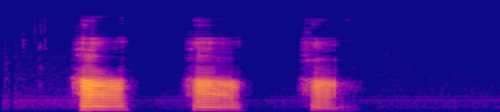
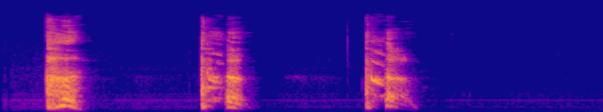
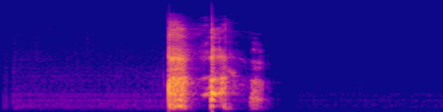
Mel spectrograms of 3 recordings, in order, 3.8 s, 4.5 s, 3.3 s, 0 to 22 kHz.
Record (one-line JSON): {"exhalation_length": "3.8 s", "exhalation_amplitude": 29412, "exhalation_signal_mean_std_ratio": 0.28, "three_cough_length": "4.5 s", "three_cough_amplitude": 28723, "three_cough_signal_mean_std_ratio": 0.31, "cough_length": "3.3 s", "cough_amplitude": 32768, "cough_signal_mean_std_ratio": 0.21, "survey_phase": "beta (2021-08-13 to 2022-03-07)", "age": "65+", "gender": "Male", "wearing_mask": "No", "symptom_sore_throat": true, "smoker_status": "Never smoked", "respiratory_condition_asthma": false, "respiratory_condition_other": false, "recruitment_source": "REACT", "submission_delay": "2 days", "covid_test_result": "Negative", "covid_test_method": "RT-qPCR", "influenza_a_test_result": "Unknown/Void", "influenza_b_test_result": "Unknown/Void"}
